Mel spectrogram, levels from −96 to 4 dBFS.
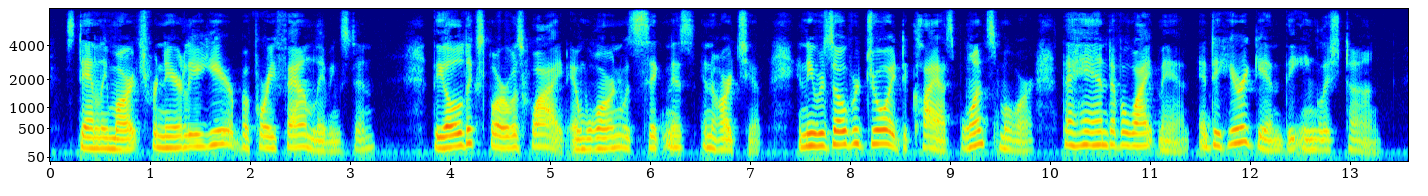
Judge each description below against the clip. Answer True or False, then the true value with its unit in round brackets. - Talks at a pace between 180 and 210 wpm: True (185 wpm)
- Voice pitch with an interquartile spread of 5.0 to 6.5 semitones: True (5.4 semitones)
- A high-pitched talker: False (180 Hz)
